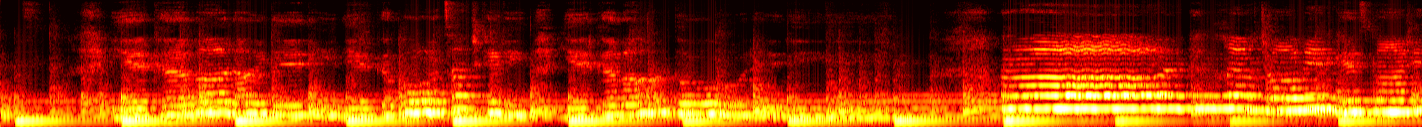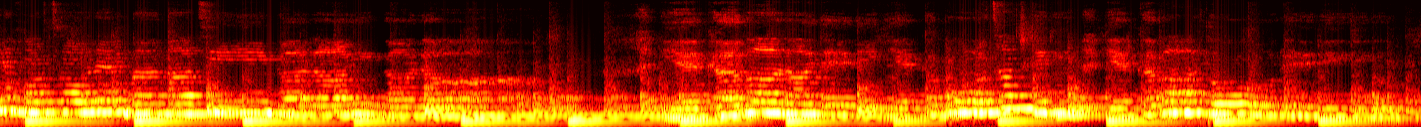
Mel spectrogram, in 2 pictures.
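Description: A woman singing an Armenian folk song with a frame drum and a wooden wind instrument. The drum keeps an even low beat, about one and a half strokes a second, under a slow, ornamented vocal line.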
